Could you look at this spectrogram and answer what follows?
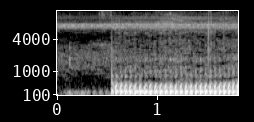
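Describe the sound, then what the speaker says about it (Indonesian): A Honda Grand motorcycle engine starts abruptly and settles into a steady, loud, close idle with a fast regular chugging pulse, no talk over it. "menuju ke motor saya ya, naik Grand dulu ya"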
